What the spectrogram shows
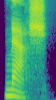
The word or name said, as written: gnash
